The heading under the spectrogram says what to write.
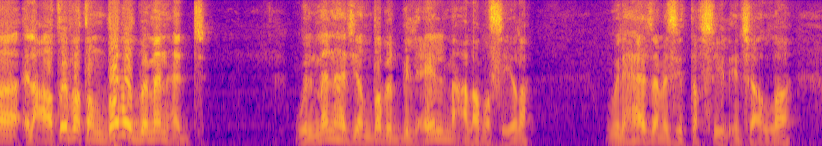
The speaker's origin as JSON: {"language": "Arabic", "country": "Egypt", "said": "حته الارض اللي احنا واقفين عليها دي بلدنا مصر"}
